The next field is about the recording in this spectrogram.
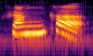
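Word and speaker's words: शंख: Where is your tongue? Show me your tongue, Anaya. Show me your tongue. Shankha. Touch your tongue in your talu. Shankha.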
